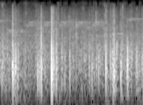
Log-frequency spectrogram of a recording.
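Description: Rain falling outdoors at Kell Lake fishing venue, Wylands Angling Center, heard as irregular close patters and drips striking a surface, a few sharper taps standing out, no talking.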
